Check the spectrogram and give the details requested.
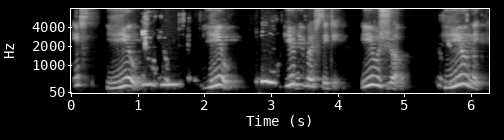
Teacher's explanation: ইউটা হচ্ছে voice sound, এখানে vibrate করে। আমি যখন ইউটা উচ্চারণ করবো, ইটস ইউ, ইউ, ইউনিভার্সিটি, ইউজুয়াল, ইউনিক, এখানে ভাইব্রেট করবে, ঠিক আছে?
